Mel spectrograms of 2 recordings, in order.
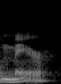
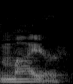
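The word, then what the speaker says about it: Mayer: Valerio first Chrome and Marcelo mayor or I guess it's Meyer was corrected I'm sorry Marcelo nice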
